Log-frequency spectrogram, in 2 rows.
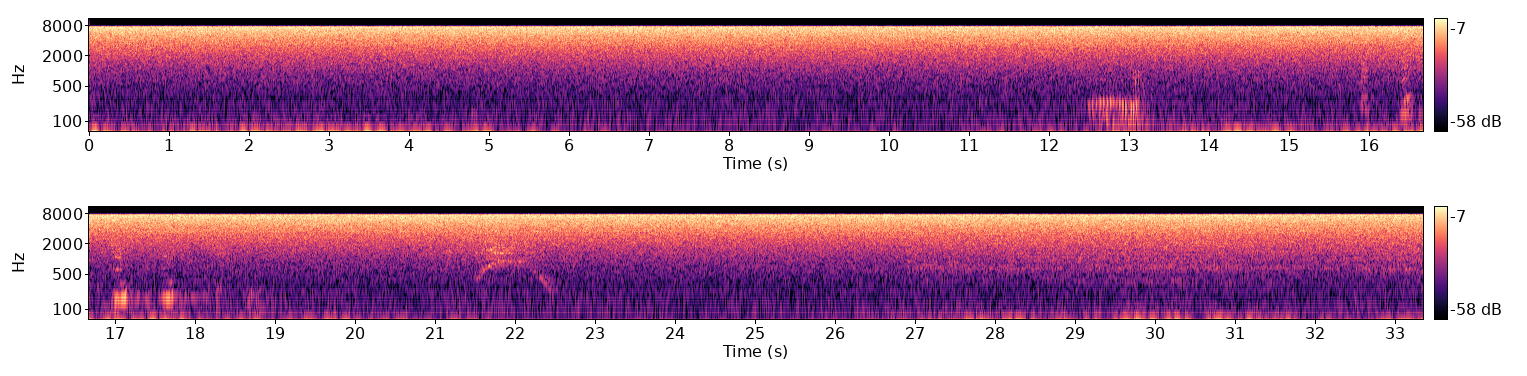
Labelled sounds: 21.7	22.0	humpback whale, 1.2 to 1.4 kHz

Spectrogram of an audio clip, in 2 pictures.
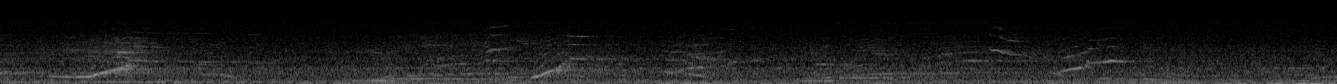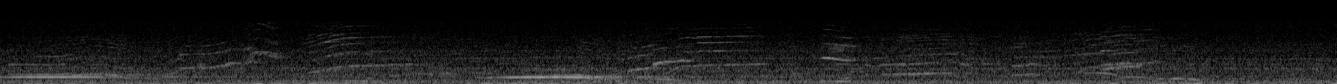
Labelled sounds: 1.0	1.8	humpback whale, 1.0 to 4.6 kHz
4.2	5.1	humpback whale, 0.83 to 2.5 kHz
5.6	7.3	humpback whale, 1.2 to 3.8 kHz
8.7	10.4	humpback whale, 1.0 to 3.2 kHz
10.6	11.3	humpback whale, 0.80 to 3.4 kHz
13.5	14.0	humpback whale, 0.90 to 1.4 kHz
15.2	17.5	humpback whale, 0.80 to 3.7 kHz
19.8	23.0	humpback whale, 0.80 to 5.8 kHz
23.5	24.8	humpback whale, 0.80 to 4.1 kHz

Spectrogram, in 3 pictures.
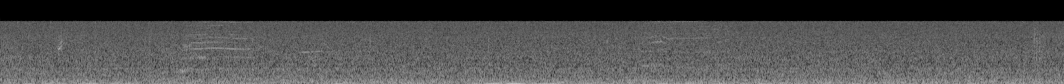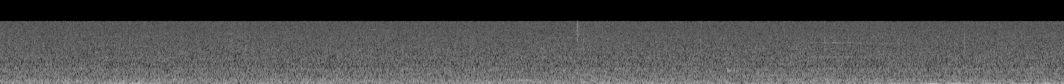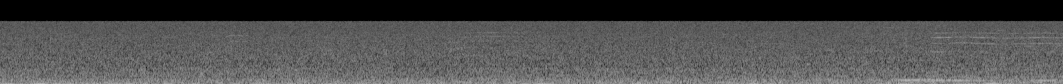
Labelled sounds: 1.9	2.5	killer whale, northern resident, G clan, call N40, 2.0 to 7.6 kHz
3.0	3.2	killer whale, northern resident, 1.6 to 1.8 kHz
6.7	7.0	killer whale, northern resident, G clan, call N40, 3.2 to 7.6 kHz
30.6	31.3	killer whale, northern resident, G clan, 2.5 to 4.4 kHz

